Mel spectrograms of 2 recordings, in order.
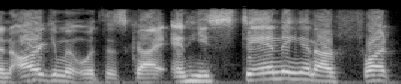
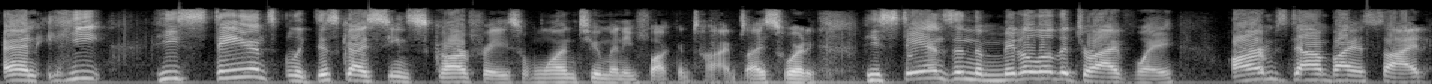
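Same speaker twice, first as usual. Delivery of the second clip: normal talking voice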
